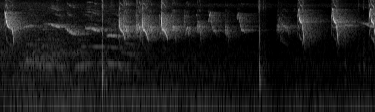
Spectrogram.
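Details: Bar-winged prinia singing, recorded for use as a lure to stir other prinias into song: thin, sweeping whistles and scattered sharp chirps, with a few clicks, ending in louder spaced high notes.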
